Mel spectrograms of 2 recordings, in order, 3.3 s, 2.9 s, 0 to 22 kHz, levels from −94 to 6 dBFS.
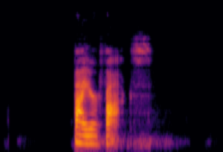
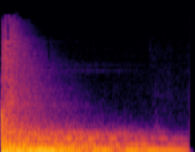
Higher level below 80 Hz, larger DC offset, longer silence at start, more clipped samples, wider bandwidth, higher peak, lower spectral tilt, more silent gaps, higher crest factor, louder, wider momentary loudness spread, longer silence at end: second, -68 dBFS vs -22 dBFS; neither; first, 1.1 s vs 0 s; neither; second, 9.2 kHz vs 11 kHz; first, -2 dBFS vs -8 dBFS; second, -4.5 dB/octave vs -7 dB/octave; neither; first, 24 dB vs 14 dB; first, -19 LUFS vs -25 LUFS; first, 23 LU vs 12 LU; first, 1.2 s vs 0.1 s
